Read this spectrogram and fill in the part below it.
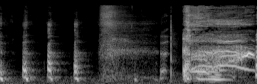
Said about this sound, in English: So, I'm keeping that one in. Leave that cough in. That was so nasty.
